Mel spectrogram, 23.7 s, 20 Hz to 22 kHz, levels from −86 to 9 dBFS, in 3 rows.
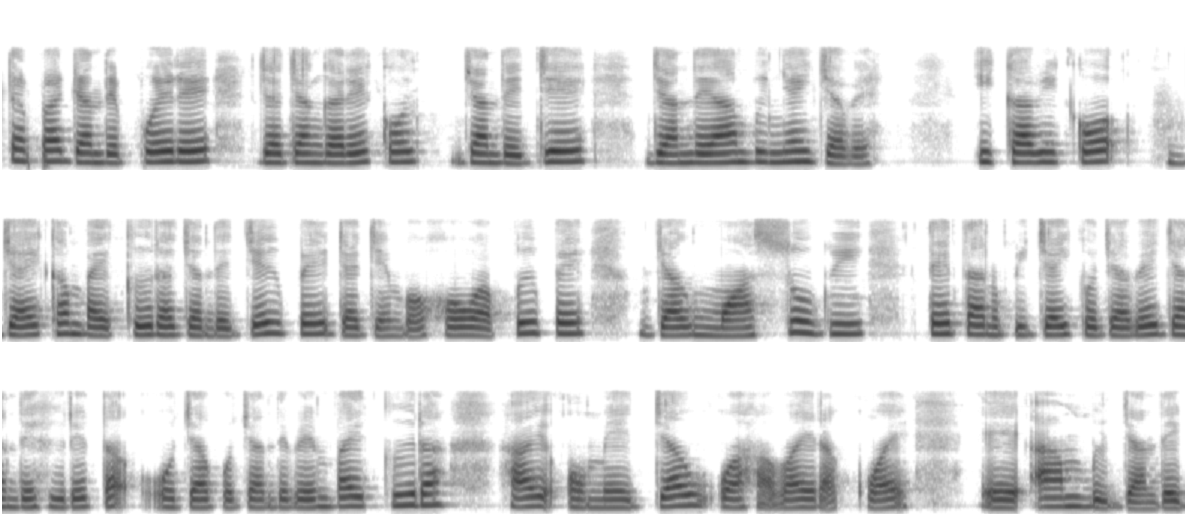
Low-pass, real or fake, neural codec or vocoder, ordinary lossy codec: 7.2 kHz; real; none; none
